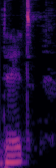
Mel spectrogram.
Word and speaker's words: debt: So I'm in debt. Notice this, in debt. You don't pronounce the B. In debt.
